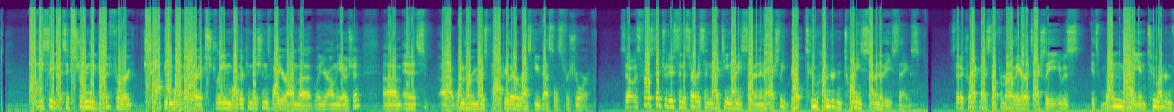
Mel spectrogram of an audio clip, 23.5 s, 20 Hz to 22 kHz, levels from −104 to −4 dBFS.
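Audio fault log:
Throughout: integer overflow, signal driven about 11 dB past full scale, so roughly 3% of samples wrap to the opposite sign, giving violent cracks on loud peaks.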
